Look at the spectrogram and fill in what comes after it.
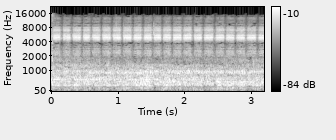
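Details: Cicadas singing in summer countryside along the GR65 pilgrim way near Figeac and the Célé valley, France: a dense, pulsing high buzz beating about three times per second, steady throughout, with a tractor rumbling faintly in the distance.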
